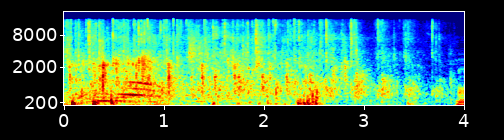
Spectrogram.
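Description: A room full of people shifting and bowing down onto the floor: scattered, irregular knocks and thumps of knees, hands and bodies, with low murmured voices.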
